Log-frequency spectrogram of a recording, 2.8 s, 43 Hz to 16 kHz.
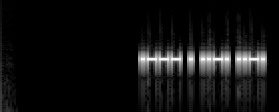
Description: Morse code, heard as a keyed tone, about 40 wpm, 700 Hz. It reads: JEFF
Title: USA Common Names - Max 4 Letters - 40wpm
